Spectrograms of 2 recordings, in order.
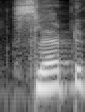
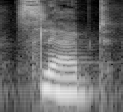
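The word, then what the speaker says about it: slapped: अब देखिए यहाँ पे P 2 बार लिखा है लेकिन हमें उच्चारण एक बार करना है, और आखिरी में ED है तो ED को पढ़ना है हमें डा। क्या पढ़ना है? डा। स्लैप्ड, थप्पड़ मार दिया।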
